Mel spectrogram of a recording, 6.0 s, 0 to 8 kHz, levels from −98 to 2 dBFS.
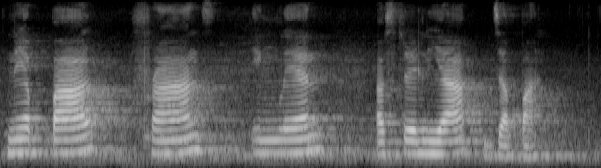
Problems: none marked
